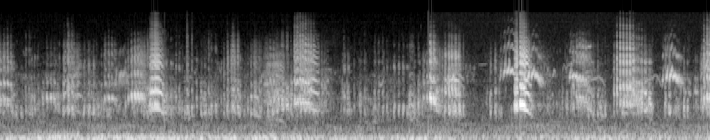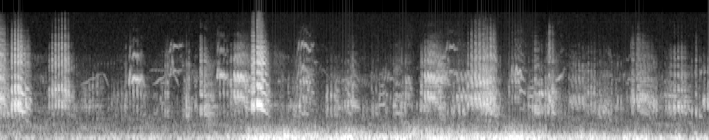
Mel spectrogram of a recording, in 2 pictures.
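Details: Demoiselle cranes gathered for winter at Khichan village in Rajasthan, India, feeding in a field: dense, rapid bursts of croaking, rattling calls from many birds, with a low rumble building in the second half.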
